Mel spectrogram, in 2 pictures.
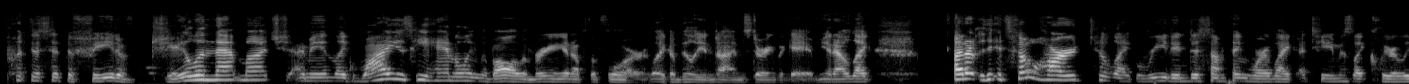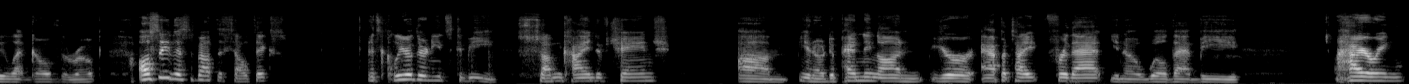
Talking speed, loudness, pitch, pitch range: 185 wpm, -25 LUFS, 165 Hz, 140-210 Hz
